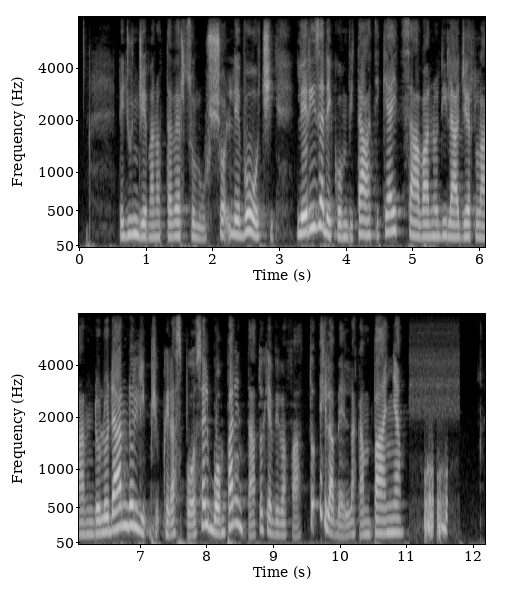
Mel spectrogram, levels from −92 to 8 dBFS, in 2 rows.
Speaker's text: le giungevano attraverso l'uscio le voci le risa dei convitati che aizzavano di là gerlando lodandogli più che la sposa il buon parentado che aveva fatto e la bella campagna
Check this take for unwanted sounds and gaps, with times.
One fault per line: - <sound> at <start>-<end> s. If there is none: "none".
- laugh at 11.3-11.6 s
